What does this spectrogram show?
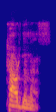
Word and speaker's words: Cardenas: Tell me how do you pronounce your name again? Cardenas. Cardenas. Okay, Cardenas.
